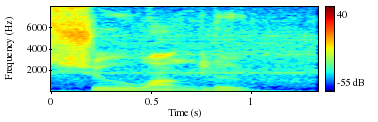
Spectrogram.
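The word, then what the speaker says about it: Shuangliu: me thank you live as he says it's pronounced Shu Wang Lu right well aren't they have good food Chris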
